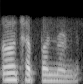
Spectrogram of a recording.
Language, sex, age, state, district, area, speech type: Telugu, female, 30-45, Andhra Pradesh, Krishna, rural, conversation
